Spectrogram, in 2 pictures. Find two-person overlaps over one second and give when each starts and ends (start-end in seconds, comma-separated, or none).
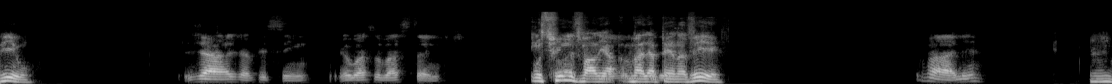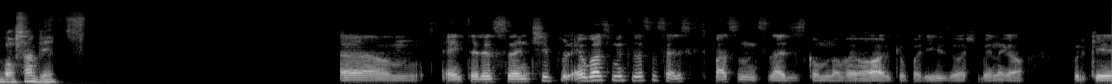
5.5-7.1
